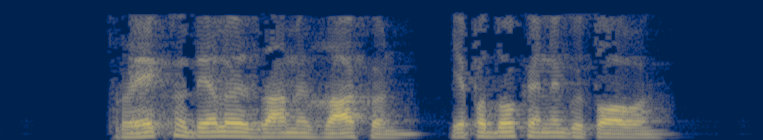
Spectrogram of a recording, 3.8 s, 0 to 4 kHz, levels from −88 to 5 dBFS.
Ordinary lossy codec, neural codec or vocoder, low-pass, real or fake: AAC, 16 kbps; none; 3.6 kHz; real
